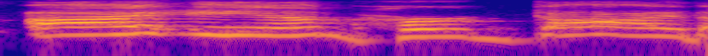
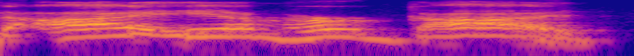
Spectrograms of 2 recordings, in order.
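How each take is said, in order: First: High, slow, shouted declaration; relayed screaming spirit. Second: High, slow shout with a cry in it; the spirit cries out her claim a second time; screaming, near crying. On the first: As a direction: shout it out slowly, like a spirit demanding to be heard. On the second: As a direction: shout it again as if close to tears. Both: Retold or imitated. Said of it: "this person jumping up and down screaming".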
